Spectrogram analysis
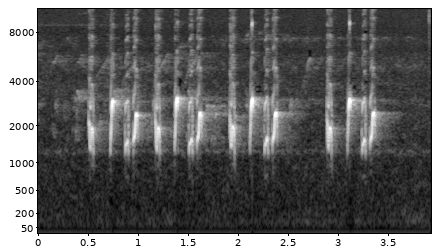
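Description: A bulbul sings three bright, bubbly phrases of quick rising and falling whistled notes, each about a second long, with short pauses between.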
